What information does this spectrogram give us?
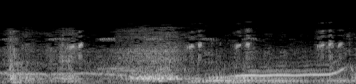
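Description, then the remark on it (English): Continuous deep growling and snarling from a lion and a striped hyena, the lion's rumble mixed with a higher, drawn-out whine that rises sharply at the end. No one speaks. “Striped hyena. Lion doesn't like them, does he?”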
